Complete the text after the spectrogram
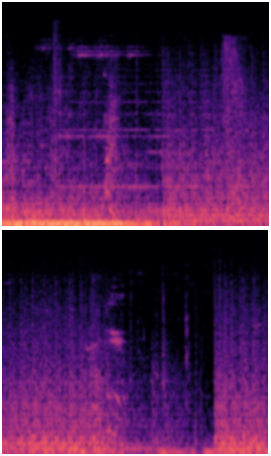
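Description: Loud electronic music plays with a heavy pounding beat.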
